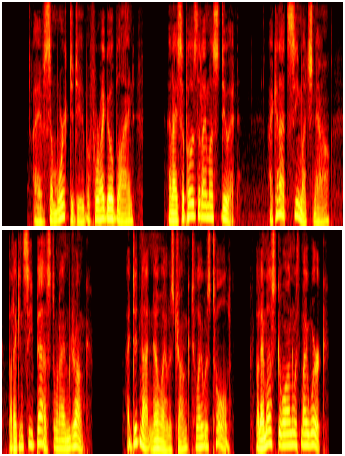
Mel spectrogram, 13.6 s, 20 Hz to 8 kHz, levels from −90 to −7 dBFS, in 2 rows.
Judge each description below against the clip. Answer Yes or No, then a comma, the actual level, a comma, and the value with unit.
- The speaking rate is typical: No, fast, 225 wpm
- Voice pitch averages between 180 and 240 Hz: No, low, 125 Hz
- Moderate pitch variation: No, wide, 6.7 semitones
